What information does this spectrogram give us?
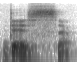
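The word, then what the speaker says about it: です: bien regardons maintenant death des se prononcer deiss est un pronom est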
